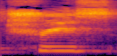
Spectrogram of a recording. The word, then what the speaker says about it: Tris: The character's name is Tris Miles. That's spelled T as in Tom, R-I-S. Tris, you said like, or Tris, like kiss? Tris, like kiss? Yeah, Tris Miles, M-I-L-E-S.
